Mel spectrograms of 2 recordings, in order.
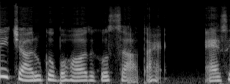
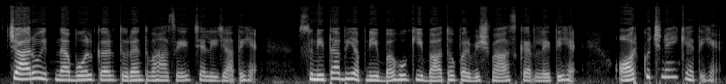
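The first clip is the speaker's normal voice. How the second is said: usual speaking voice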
